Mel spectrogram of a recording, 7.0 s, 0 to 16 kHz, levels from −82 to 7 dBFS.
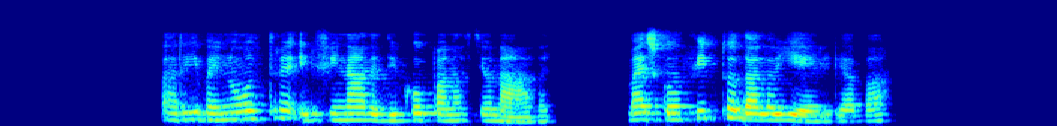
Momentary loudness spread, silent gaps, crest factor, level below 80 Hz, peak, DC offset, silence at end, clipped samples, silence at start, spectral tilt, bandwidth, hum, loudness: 14 LU; 3.71-4.18 s; 20 dB; -76 dBFS; -12 dBFS; under 0.1%; 1.15 s; under 0.1%; 1.1 s; -6 dB/octave; 7 kHz; none; -30 LUFS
